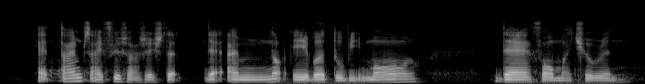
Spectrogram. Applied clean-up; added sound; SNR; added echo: neural mask model Resemble Enhance denoiser.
